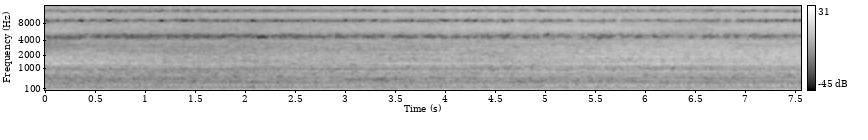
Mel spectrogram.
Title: Why does exhaust leak like that!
